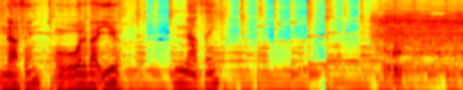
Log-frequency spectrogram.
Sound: toilet flushes

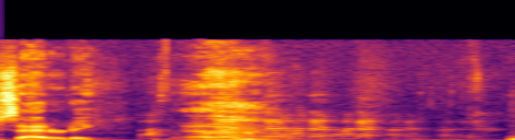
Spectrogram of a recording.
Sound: laughter

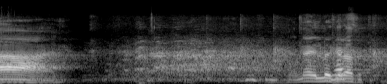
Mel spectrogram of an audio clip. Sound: laughter

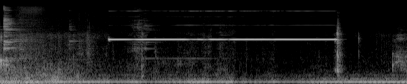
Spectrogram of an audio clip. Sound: boat beeping

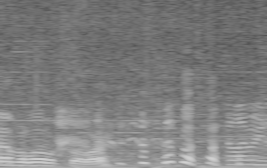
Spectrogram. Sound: laughter

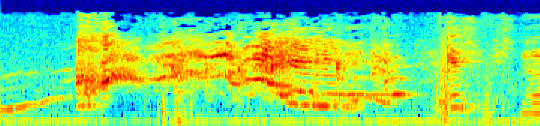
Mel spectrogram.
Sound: laughter

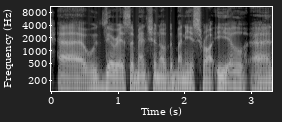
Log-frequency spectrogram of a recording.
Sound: speaks in Arabic

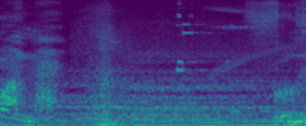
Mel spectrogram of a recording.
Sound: beeping

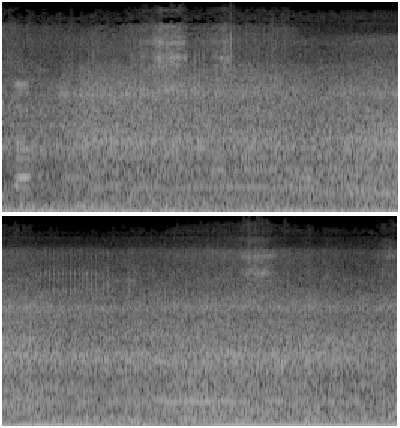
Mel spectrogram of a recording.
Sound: boat engine running; reel cranking

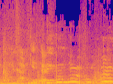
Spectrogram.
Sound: moaning

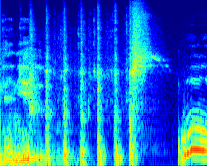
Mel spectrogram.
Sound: Mr. Root beatboxing to a stop

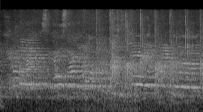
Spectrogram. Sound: crowd chattering

